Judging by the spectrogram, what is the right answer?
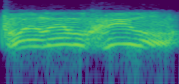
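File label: Serbian left wing mood high, speech; War Thunder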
